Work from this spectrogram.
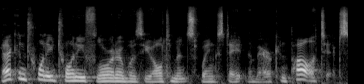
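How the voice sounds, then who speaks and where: Somewhat breathy and dark, mellow in tone, a man's fairly high voice races along at a very fast pace. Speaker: moderator. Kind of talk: panel discussion. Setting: studio. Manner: fast talker.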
